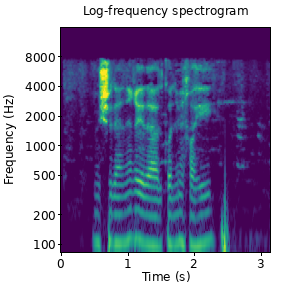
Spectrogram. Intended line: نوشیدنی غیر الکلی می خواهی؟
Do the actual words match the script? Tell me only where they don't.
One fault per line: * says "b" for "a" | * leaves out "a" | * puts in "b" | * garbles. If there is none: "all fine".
all fine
